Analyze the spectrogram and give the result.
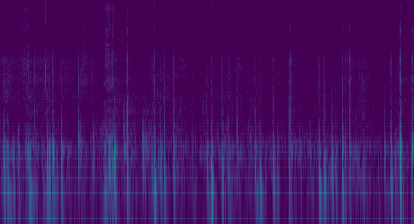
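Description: Long manicured nails rapidly tap and occasionally scratch a flat plastic bubble wrap mailer with hollow air bubbles. The result is a quick, uneven stream of short, dull, low thuds with soft crackly scratching between them and almost no bright edge.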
